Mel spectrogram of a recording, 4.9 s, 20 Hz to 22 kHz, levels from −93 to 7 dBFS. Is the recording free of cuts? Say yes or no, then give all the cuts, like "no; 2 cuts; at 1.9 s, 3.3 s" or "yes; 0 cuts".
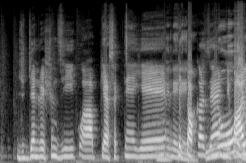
no; 1 cut; at 3.4 s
